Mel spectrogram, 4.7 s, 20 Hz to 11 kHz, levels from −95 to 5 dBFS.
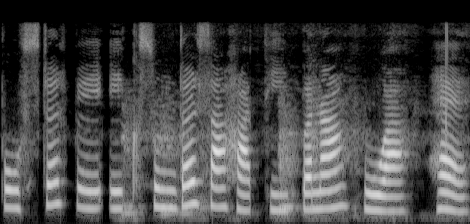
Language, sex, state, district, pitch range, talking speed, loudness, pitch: Hindi, female, Madhya Pradesh, Dhar, 230-275 Hz, 115 wpm, -17 LUFS, 250 Hz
